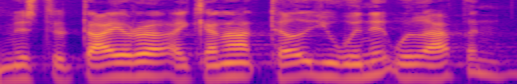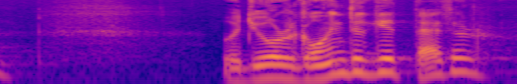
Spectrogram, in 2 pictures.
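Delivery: put-on Indian-accented speech. Retelling what a new doctor said at the diagnosis: Indian accent. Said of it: "in his wonderful Indian accent".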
